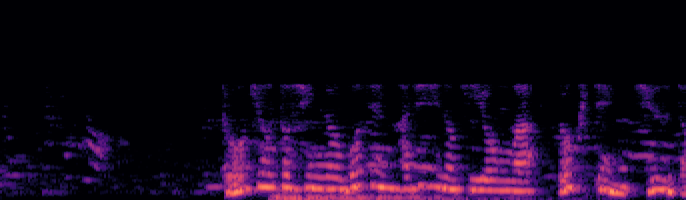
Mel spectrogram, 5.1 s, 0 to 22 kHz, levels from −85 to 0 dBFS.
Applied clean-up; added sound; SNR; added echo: classical method WPE with log-MMSE.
